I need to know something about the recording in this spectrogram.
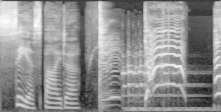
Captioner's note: screams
